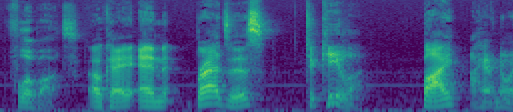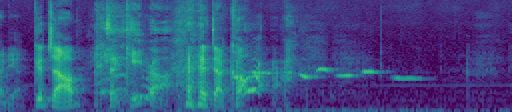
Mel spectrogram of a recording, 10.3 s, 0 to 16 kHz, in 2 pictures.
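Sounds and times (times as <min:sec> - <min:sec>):
speech: 0:00.2 - 0:08.1
person whistling a short melodic tune: 0:08.1 - 0:09.4.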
